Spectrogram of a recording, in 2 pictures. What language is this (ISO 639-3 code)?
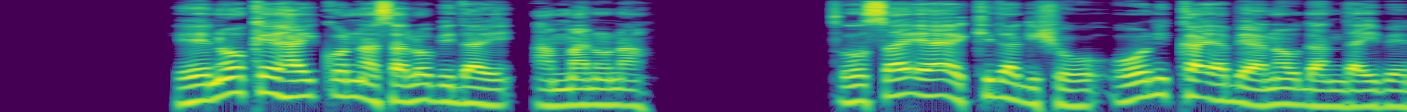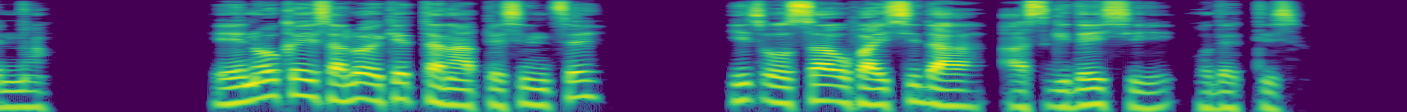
gof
